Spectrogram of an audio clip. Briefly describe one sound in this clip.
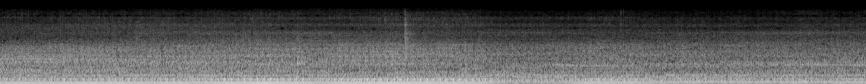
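Steel tracks clank and squeal as a bulldozer crawls through snow.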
